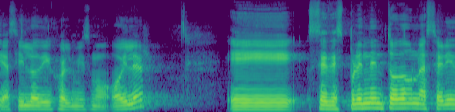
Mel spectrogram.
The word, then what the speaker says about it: Euler: Y quizás lo primero que me gustaría decir es que no se dice Euler, sino Euler, como lo estoy pronunciando.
